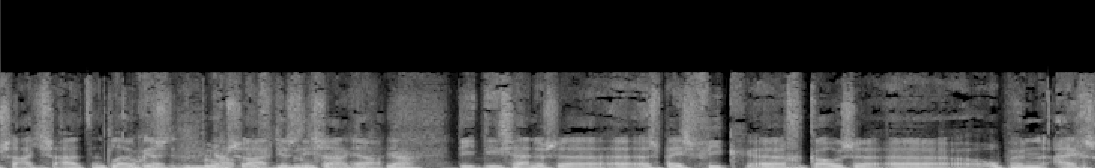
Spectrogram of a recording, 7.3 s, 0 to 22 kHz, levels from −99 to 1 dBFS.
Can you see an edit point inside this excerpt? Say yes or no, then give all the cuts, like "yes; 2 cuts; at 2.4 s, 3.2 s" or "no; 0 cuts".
no; 0 cuts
